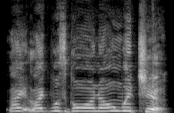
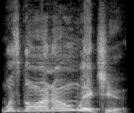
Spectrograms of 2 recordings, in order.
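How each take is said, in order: First: "what's going on with you" asked higher and louder, even stress; indignant question, no special weight on "with"; mock challenge. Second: "what's going on WITH you" slow, high and loud, leaning on "with"; stress on WITH. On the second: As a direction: press hard on "with" to probe the person. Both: Shown as a demonstration. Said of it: "Not with you, with you".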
